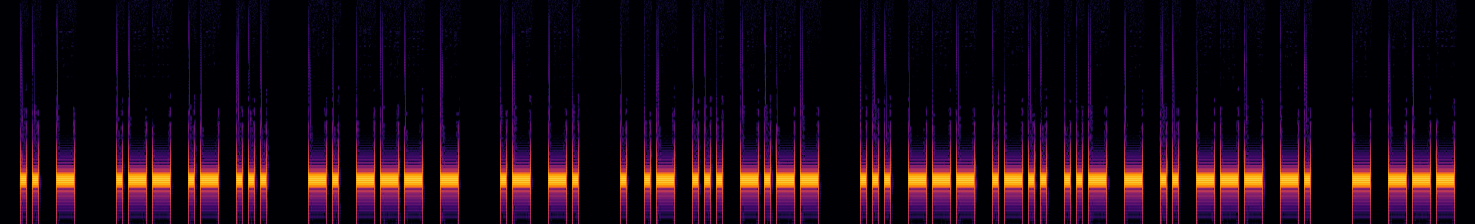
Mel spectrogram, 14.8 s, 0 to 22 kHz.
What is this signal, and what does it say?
Morse code, heard as a keyed tone, about 19 wpm, 700 Hz. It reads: IT WAS NOT AN EASY SOLUTION TO
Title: Sentences from Top 1300 Words 20wpm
